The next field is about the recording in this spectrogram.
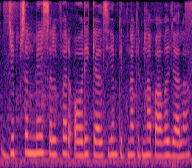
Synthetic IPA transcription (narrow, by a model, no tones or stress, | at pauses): d͡ʒɪpsənmẽsɐlpʰəɾɔːɾikɛːlsijəmkɪt̪nakɪt̪napaːʋəld͡ʒaːlaː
